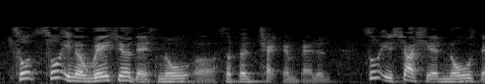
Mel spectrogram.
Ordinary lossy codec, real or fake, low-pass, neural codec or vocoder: MP3, 24 kbps; real; 7.2 kHz; none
